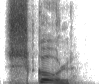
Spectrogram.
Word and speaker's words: Skål: Skål.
